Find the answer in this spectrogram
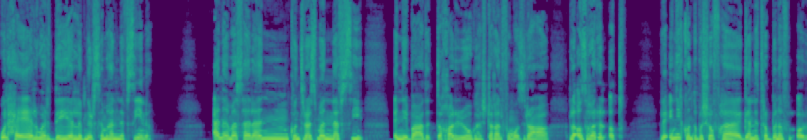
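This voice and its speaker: A woman's high-pitched voice with lively intonation at a moderate pace, on a very clean recording with a silent background and a dry, close sound with no echo. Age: 20s. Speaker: young professional working with children. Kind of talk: personal storytelling monologue.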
